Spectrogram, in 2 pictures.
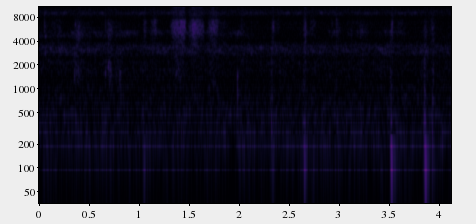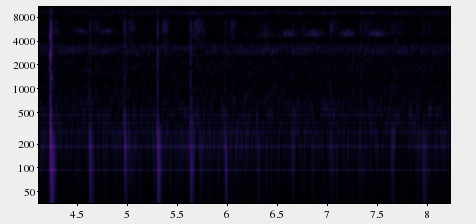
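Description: Horse hooves thud softly on soft ground at a walk.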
